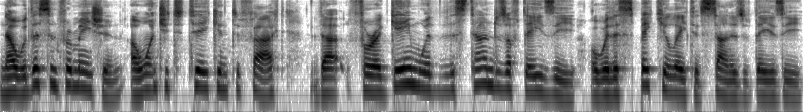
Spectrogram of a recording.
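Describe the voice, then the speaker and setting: A man with a non-native accent, fairly high pitched with a dark, mellow tone, lively intonation, big swings in loudness, a moderate pace and hardly any pauses. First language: not English. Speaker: gaming YouTuber. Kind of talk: video commentary.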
